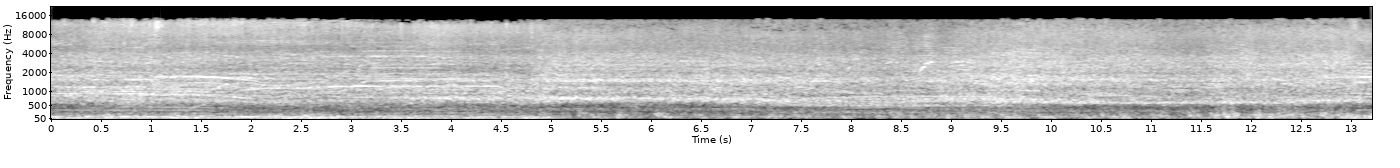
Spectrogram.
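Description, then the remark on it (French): A dense, loud crowd roar of Liverpool football supporters fills the whole stretch, with overlapping shouts and chanting voices and a low rumbling bed underneath, steady and unbroken. They surround and greet the players parading on an open-top double-decker bus through the city streets, celebrating a sixth Champions League title. “Beaucoup de monde pour entourer, saluer les joueurs qui défilent sur un bus à impérial, hein, c'est comme ça qu'on célèbre les grandes histoires dans le football.”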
